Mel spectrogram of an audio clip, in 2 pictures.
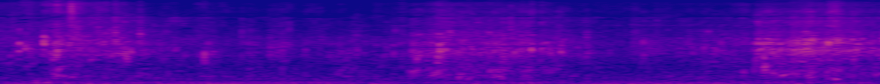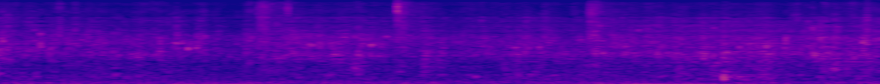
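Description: Shallow pond water splashing and trickling as a man wades and scoops a hand net through it, with the biggest splash about four seconds in.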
